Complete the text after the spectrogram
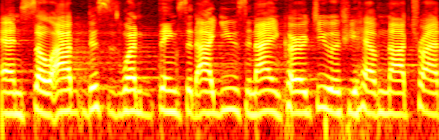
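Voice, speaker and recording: A woman with an Arkansas accent, medium in pitch, at a moderate pace. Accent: Southern US, Arkansas. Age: 70s. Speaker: city council member and evangelist. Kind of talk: public town hall comment.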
